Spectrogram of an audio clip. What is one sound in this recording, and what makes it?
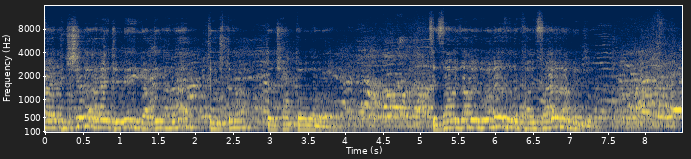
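A man speaks loudly through a microphone and loudspeakers in a large echoing hall.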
